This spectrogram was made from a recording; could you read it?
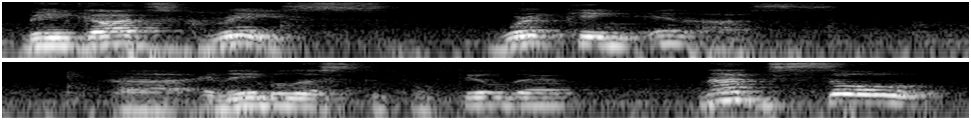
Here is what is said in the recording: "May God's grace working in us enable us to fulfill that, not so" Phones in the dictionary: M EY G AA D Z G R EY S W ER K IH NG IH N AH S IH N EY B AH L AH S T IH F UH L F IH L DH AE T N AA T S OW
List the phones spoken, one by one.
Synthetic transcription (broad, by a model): M EY G AA D Z G R EY S W ER K IH NG IH N AH S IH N EY B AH L AH S T IH F UH L F IH L DH AE T N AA T S OW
